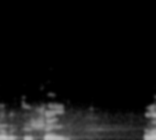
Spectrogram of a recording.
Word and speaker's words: Shem: But the word for name, the original Hebrew word, is pronounced shame. So the word name in Hebrew actually means shame. So when we're born and we get our earthly name, our name actually means shame. I mean, it's spelled Shem.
